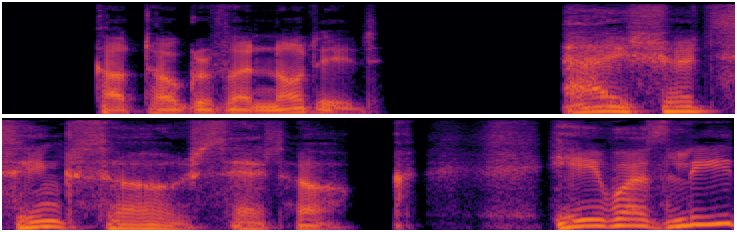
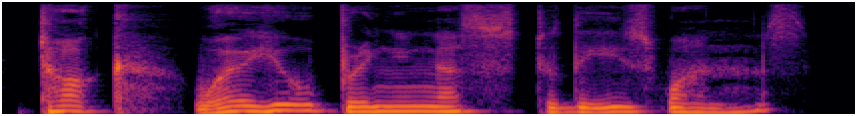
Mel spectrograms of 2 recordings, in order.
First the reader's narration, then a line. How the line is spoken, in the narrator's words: She sighed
